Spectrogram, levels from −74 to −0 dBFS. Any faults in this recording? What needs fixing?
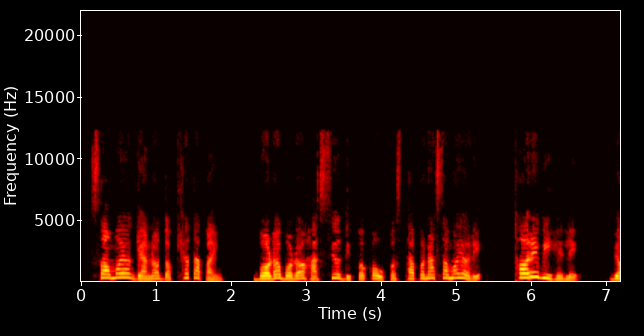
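Throughout the speech, the s sounds come out gritty and lispy, the treble sounds synthetic, and nothing is present above 12.3 kHz. The likely cause is HE-AAC compression, consistent with a low bitrate near 16 kbps: the upper band is rebuilt by copying lower frequencies upward under a coarse envelope, so its harmonics don't match the original. Prevent it by encoding at a higher bitrate or with full-band AAC.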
